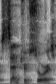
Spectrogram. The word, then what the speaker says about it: Centrosaurus: with the ceratopsian dinosaur centrosaurus pronounced with a soft seat this is because in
